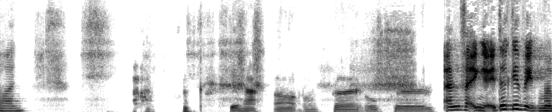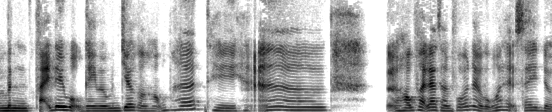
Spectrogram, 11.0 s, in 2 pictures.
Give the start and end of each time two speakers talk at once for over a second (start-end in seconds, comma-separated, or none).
none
